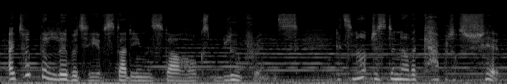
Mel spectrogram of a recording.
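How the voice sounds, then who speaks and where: An actress playing a refined, earnest rebel starfighter pilot in a video game, speaking politely and articulately. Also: female voice, mid-range voice, lively intonation, fairly quick, close to an everyday voice. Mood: earnest, admiring. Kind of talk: video game character dialogue. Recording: clear music behind the voice.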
